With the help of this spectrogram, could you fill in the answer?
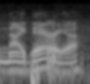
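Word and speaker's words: Cnidaria: division of animal life called the nigeria c-n-i-d-h-o-i-a-a the sea is silent they're all joined by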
